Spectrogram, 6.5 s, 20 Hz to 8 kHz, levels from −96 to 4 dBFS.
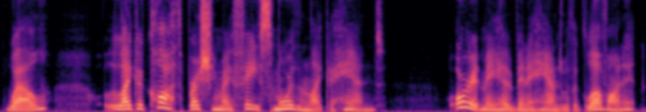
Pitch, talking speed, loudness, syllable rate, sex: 225 Hz, 215 wpm, -18 LUFS, 5.1 syllables/s, female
